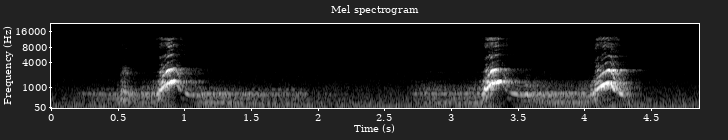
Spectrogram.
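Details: Pair of Chihuahuas on alert for a squirrel, giving three sharp, high-pitched barks, one early and two close together later, each rising then falling, with a low tonal hum and faint growling between barks.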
